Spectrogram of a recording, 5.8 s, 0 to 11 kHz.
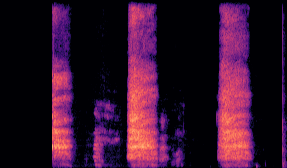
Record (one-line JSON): {"exhalation_length": "5.8 s", "exhalation_amplitude": 32768, "exhalation_signal_mean_std_ratio": 0.41, "survey_phase": "beta (2021-08-13 to 2022-03-07)", "age": "18-44", "gender": "Female", "wearing_mask": "No", "symptom_none": true, "smoker_status": "Never smoked", "respiratory_condition_asthma": false, "respiratory_condition_other": false, "recruitment_source": "REACT", "submission_delay": "2 days", "covid_test_result": "Negative", "covid_test_method": "RT-qPCR"}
